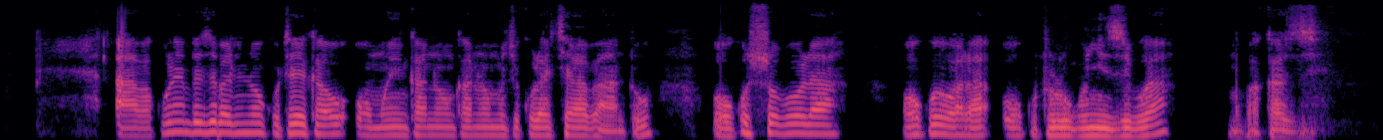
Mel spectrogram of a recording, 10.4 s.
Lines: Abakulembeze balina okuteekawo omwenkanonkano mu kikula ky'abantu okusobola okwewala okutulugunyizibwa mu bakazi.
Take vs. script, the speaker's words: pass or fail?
pass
